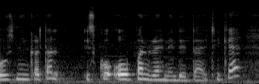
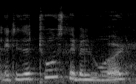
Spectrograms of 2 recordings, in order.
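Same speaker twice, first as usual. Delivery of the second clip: ordinary talk, nothing marked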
